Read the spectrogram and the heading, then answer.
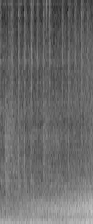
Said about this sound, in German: Sekunden darauf fuhr der gesuchte Geländewagen an ihm vorbei.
